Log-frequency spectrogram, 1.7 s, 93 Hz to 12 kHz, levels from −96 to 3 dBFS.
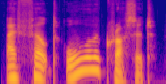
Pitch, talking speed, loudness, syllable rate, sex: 150 Hz, 180 wpm, -20 LUFS, 4.2 syllables/s, male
